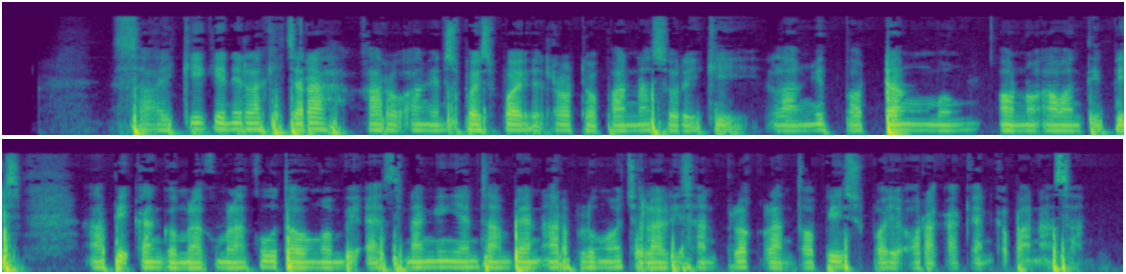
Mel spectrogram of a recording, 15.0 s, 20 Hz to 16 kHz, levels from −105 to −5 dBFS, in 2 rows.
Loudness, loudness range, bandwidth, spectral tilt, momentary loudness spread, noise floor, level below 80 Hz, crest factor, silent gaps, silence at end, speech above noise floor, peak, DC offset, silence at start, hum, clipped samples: -26 LUFS; 3 LU; 11.5 kHz; -6.5 dB/octave; 8 LU; -63 dBFS; -34 dBFS; 24 dB; none; 0.25 s; 38 dB; 0 dBFS; under 0.1%; 0.8 s; none; under 0.1%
